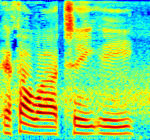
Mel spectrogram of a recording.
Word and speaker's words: Forte: there's a company called Forte golf f o r t e pronounced Forte now they're operating in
